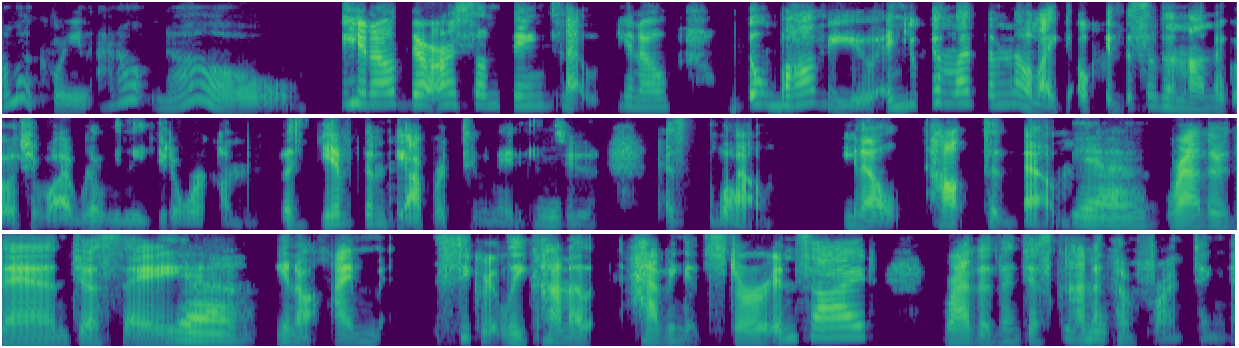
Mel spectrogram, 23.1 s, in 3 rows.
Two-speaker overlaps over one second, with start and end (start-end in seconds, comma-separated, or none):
none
